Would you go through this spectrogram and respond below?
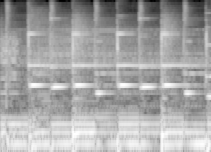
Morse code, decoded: none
